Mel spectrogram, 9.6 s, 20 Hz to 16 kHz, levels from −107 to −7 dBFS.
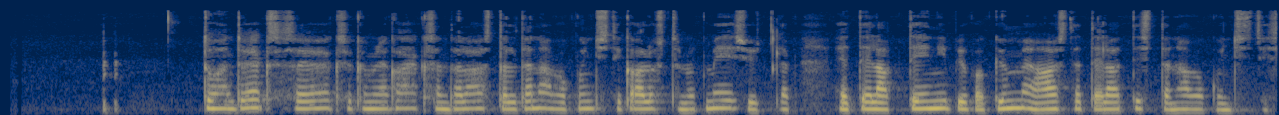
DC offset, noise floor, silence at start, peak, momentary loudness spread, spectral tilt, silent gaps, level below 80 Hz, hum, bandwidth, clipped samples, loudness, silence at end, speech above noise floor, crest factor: under 0.1%; -81 dBFS; 0.75 s; -16 dBFS; 13 LU; -5 dB/octave; none; -82 dBFS; none; 11.5 kHz; under 0.1%; -37 LUFS; 0 s; 44 dB; 20 dB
